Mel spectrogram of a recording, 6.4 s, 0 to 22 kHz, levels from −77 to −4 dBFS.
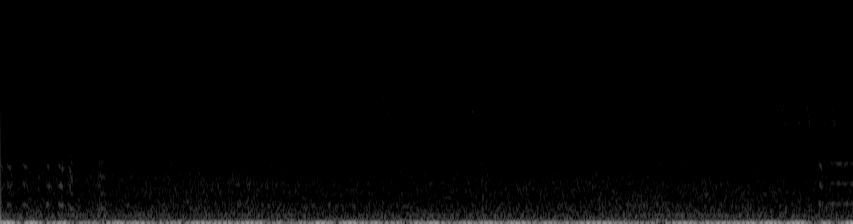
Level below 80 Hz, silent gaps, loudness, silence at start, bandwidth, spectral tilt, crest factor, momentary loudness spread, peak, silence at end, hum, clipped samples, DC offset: -50 dBFS; none; -59 LUFS; 0 s; 4.8 kHz; -6.5 dB/octave; 10 dB; 2 LU; -34 dBFS; 0 s; none; under 0.1%; under 0.1%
